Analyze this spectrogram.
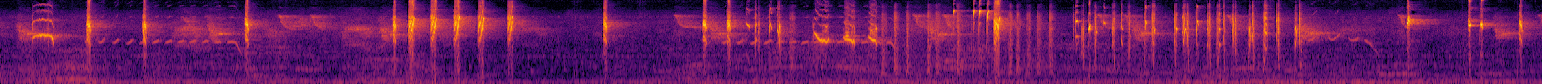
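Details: Bird song used as a training model for small fighter birds: rapid high twittering with bursts of quick repeated chips, brief silences, then renewed chattering, with faint low background hum.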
